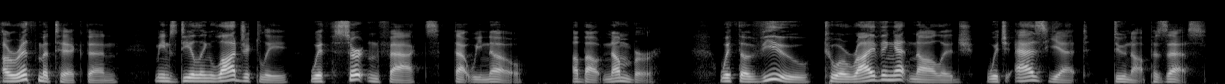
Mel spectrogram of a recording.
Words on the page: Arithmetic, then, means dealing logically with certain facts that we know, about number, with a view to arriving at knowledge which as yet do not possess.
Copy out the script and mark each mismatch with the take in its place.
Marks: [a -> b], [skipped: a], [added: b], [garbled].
Arithmetic, then, means dealing logically with certain facts that we know, about number, with a view to arriving at knowledge which as yet do not possess.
